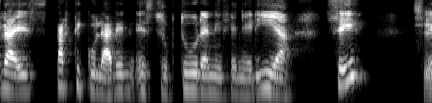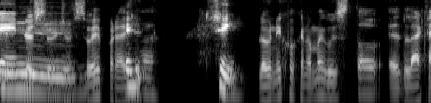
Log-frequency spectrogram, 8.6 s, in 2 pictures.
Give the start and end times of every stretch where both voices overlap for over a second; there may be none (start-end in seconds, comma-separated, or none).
4.2-5.9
